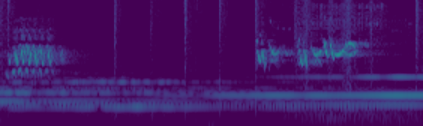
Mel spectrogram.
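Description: Birds chirp in the video game What Remains of Edith Finch, bursts of quick high tweets at the start and again later over a sustained tonal music drone with sparse soft clicks.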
